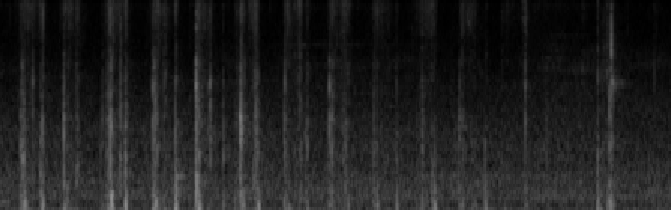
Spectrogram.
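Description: Tarot cards shuffled by hand, a quick run of soft, close riffling flicks and slaps in an uneven rhythm, fairly quiet and with no talk over it.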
